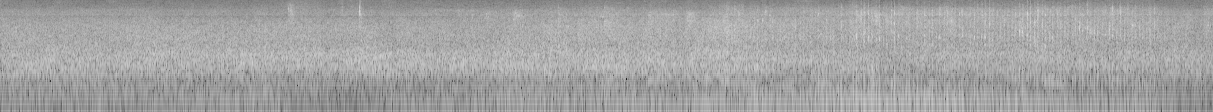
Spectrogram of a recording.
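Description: Alaska Airlines jet departing LAX, a distant steady engine roar that swells slightly toward the end, with no talk.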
